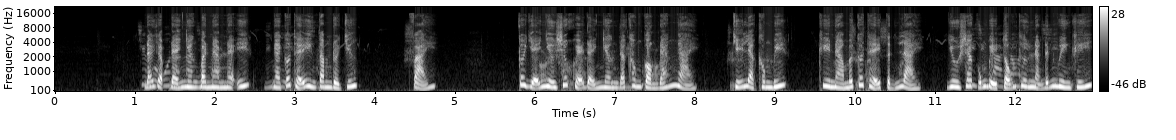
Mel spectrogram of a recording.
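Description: A young woman speaks calmly and clearly.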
